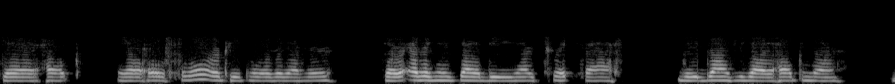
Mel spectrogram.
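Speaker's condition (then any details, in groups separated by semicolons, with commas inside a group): Duchenne muscular dystrophy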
